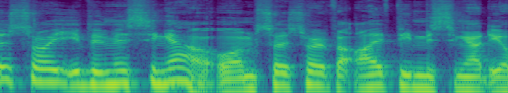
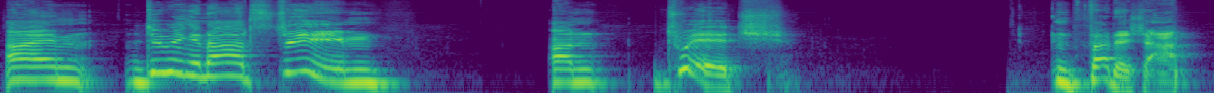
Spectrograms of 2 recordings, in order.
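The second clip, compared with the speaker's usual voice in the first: higher, slow, oddly spaced Walken-style phrasing; Christopher Walken; 6 semitones higher, slower than usual. Retold or imitated. Streamer doing a higher, slow Walken impression for chat. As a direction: stretch each phrase out with odd pauses. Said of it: "We've got Christopher Walken".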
